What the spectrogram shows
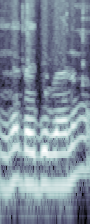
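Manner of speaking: hushed, secretive voice.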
